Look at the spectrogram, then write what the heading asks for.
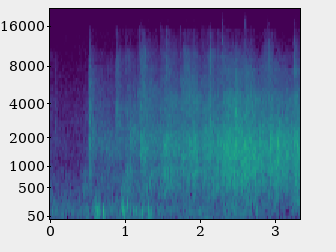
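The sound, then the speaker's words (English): A crowd applauds as a speaker is introduced before a talk. The clapping starts with a few scattered claps and quickly builds into a dense, steady wash of hand claps that grows louder toward the end. “Give a big applause.”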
